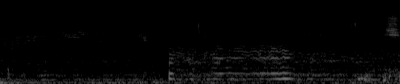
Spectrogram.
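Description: Honeybees buzzing faintly around an open hive's frames: a low hum, with a wavering buzz coming in about halfway through.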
